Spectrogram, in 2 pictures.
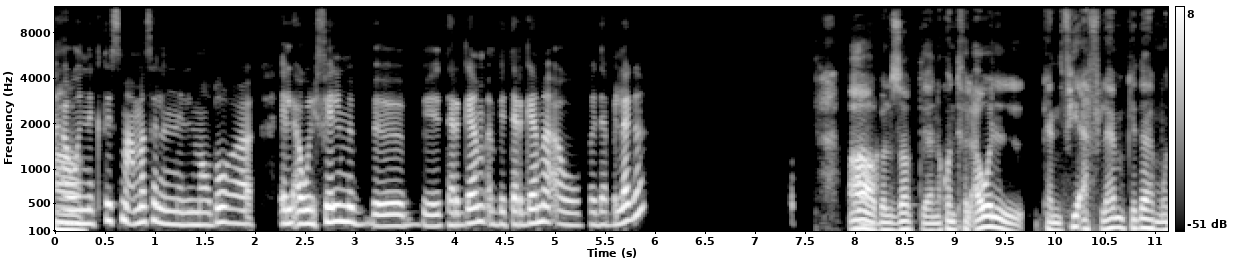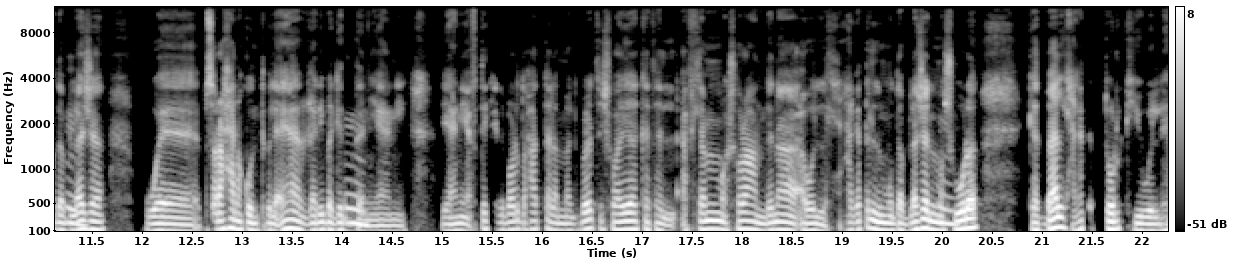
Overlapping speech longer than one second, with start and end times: none

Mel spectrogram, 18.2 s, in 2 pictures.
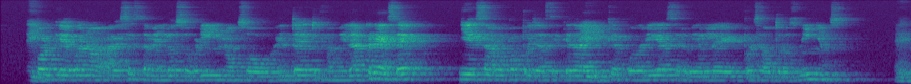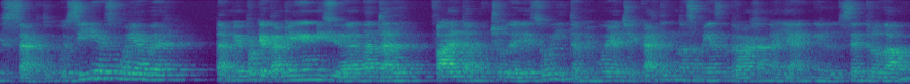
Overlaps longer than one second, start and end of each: none

